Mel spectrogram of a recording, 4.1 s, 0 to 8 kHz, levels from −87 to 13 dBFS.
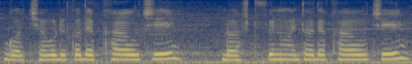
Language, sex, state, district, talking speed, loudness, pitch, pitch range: Odia, female, Odisha, Khordha, 115 wpm, -13 LUFS, 225 Hz, 220-235 Hz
